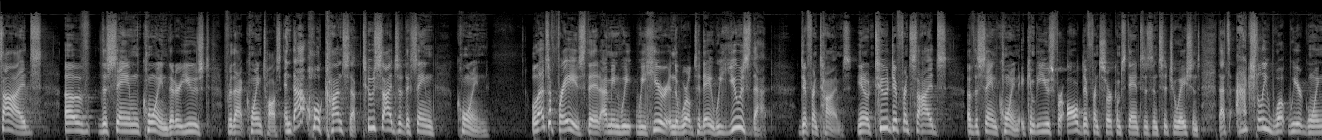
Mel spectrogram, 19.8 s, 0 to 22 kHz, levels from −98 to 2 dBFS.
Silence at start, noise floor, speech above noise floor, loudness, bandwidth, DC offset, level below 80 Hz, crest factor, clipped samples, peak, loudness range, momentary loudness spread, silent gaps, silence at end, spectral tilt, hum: 0 s; -64 dBFS; 37 dB; -27 LUFS; 16.5 kHz; under 0.1%; -74 dBFS; 20 dB; under 0.1%; -8 dBFS; 2 LU; 7 LU; none; 0 s; -3 dB/octave; none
